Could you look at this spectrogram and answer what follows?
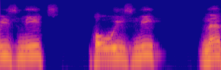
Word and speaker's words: Smith: Também o Smith, ou Smith, né, como se pronuncia em inglês, Smith, né, por causa do TH, 1967.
